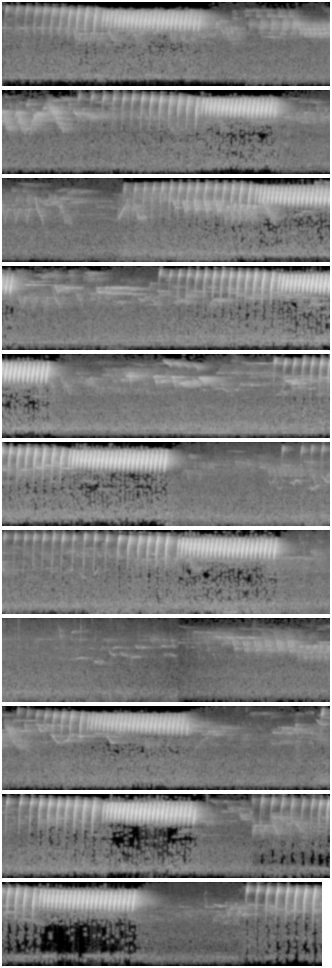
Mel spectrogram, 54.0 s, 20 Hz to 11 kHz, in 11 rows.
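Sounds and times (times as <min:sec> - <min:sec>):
soft bird twittering: 0:00.0 - 0:03.2, 0:03.8 - 0:09.2, 0:11.6 - 0:20.5, 0:22.0 - 0:34.4, 0:35.2 - 0:42.7, 0:43.4 - 0:51.4, 0:52.4 - 0:54.0
songbird buzzing trill: 0:00.0 - 0:03.2, 0:04.0 - 0:09.3, 0:11.7 - 0:20.6, 0:21.5 - 0:34.5, 0:38.0 - 0:42.5, 0:43.6 - 0:47.3, 0:48.1 - 0:51.5.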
